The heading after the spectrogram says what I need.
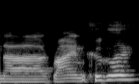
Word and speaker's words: Ryan Coogler: To start off, I love how they're getting Ryan Coogler.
